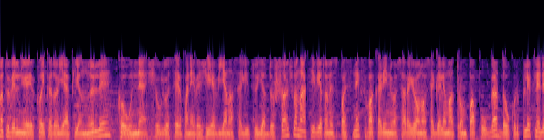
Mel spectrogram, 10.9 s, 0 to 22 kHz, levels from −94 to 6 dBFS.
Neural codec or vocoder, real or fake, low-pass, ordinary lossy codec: none; real; 7.2 kHz; AAC, 16 kbps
